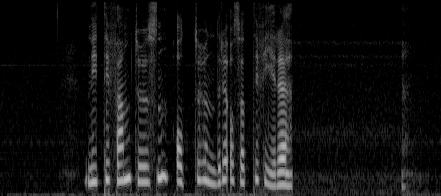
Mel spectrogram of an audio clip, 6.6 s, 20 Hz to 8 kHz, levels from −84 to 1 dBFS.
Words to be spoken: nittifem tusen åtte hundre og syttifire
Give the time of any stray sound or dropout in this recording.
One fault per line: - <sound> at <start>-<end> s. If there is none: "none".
none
